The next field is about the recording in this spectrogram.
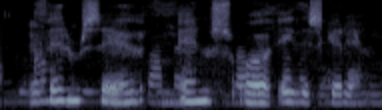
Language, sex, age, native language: Icelandic, female, 13, Icelandic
